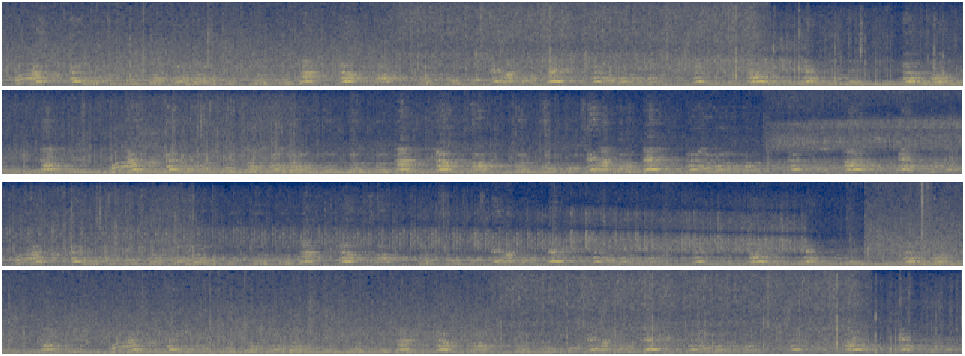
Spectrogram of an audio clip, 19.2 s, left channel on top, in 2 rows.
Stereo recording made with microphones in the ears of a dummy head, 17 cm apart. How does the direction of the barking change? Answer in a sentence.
You can hear the barking stay in one place.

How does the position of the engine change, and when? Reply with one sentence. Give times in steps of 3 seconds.
You can hear the engine on the right from 0 s, in the centre from 6 s and on the left from 9 s.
